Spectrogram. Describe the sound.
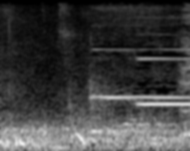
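Bell rung in a parliament chamber to call a vote, a steady sustained electric ringing that starts about a second in and continues to the end over low background noise.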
